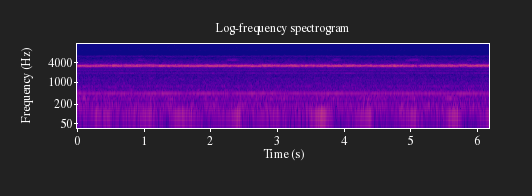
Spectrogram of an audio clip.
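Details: Crickets at night keep up an unbroken, shrill, steady trill, with a few faint higher chirps at intervals, while a refrigerator hums low and constant beneath them.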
